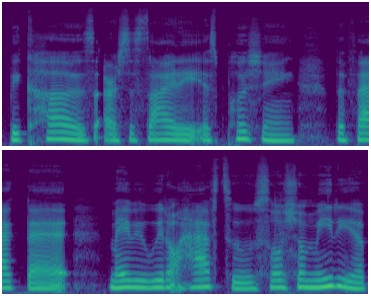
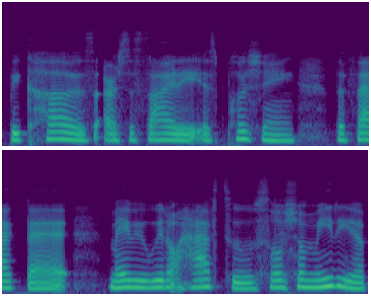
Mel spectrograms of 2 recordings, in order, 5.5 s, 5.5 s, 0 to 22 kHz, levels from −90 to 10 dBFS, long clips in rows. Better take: first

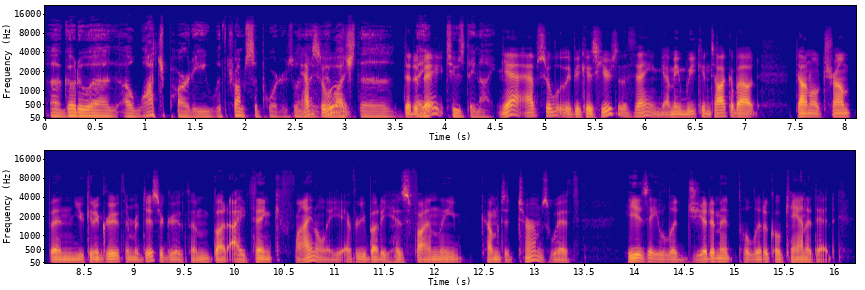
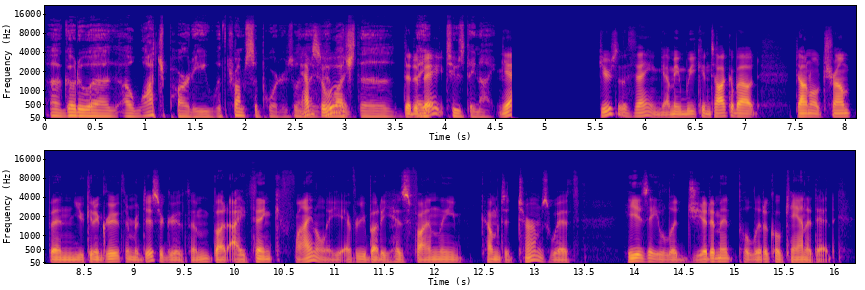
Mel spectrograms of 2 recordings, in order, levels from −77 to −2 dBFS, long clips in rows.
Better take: first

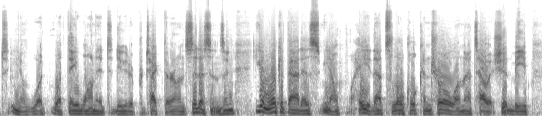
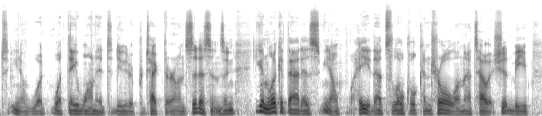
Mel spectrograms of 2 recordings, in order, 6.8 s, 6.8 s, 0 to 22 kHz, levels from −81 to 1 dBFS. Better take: second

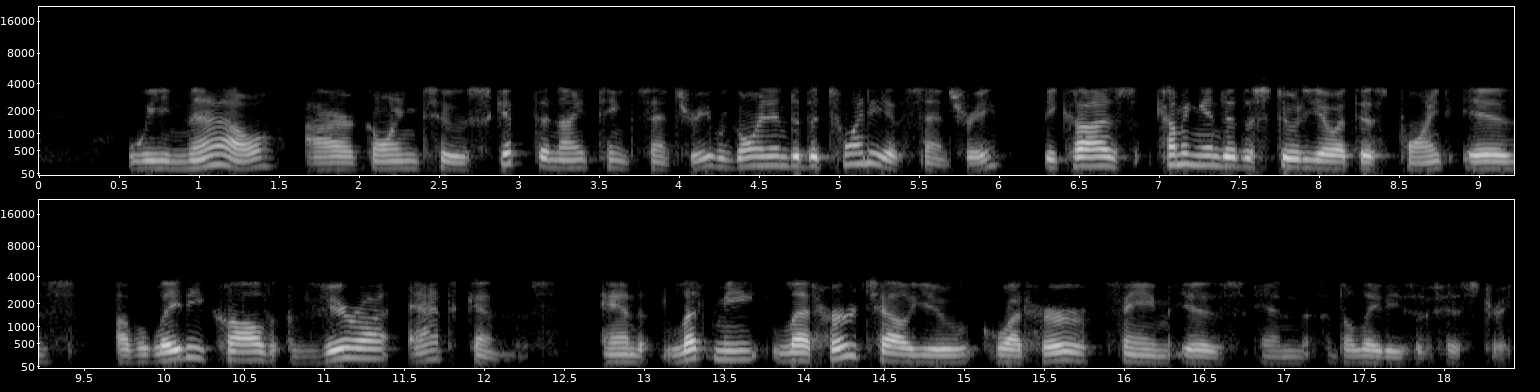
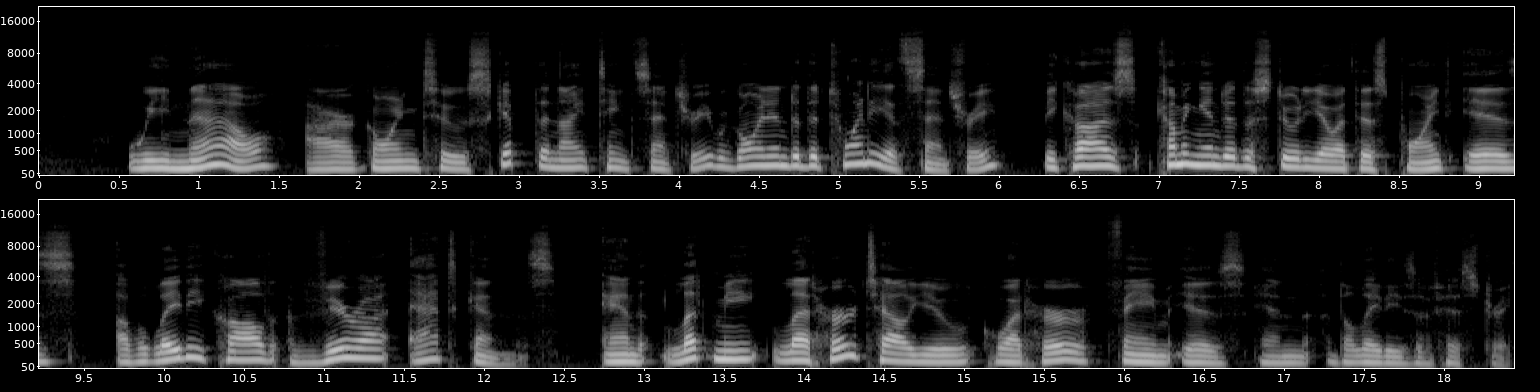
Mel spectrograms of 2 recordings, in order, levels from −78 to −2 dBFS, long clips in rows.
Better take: second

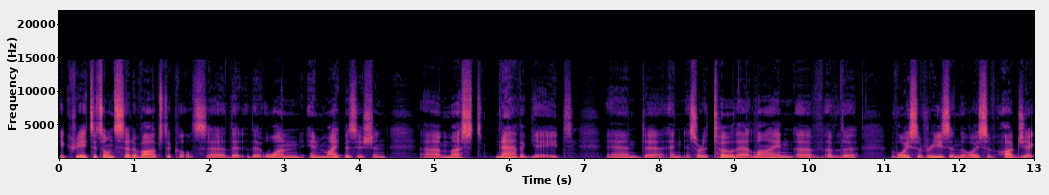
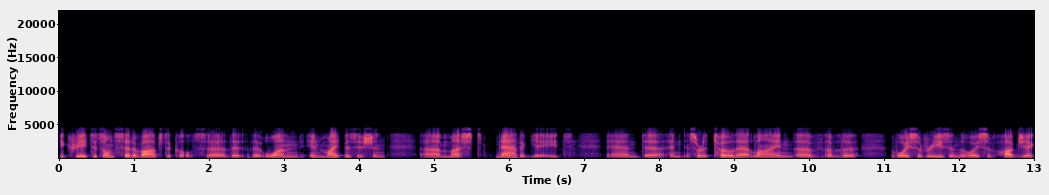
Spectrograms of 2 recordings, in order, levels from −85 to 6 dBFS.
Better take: first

